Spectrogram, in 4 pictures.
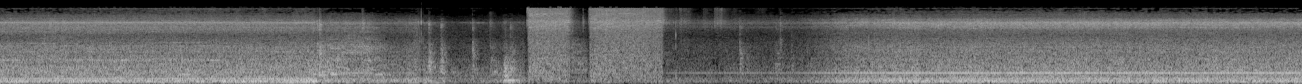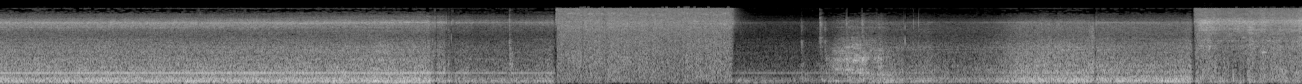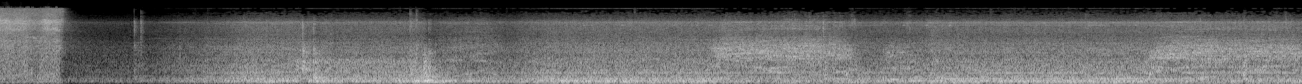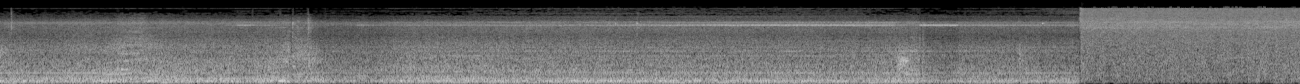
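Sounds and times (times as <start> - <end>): loud hissing bursts: 5.3 - 6.9, 18.6 - 20.4, 25.0 - 26.8, 49.8 - 52.0
lathe whining: 31.0 - 52.0.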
